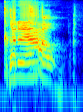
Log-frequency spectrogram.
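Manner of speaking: loud, high-pitched telling-off; high exasperated yell; exasperated shout. Acted. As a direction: yell it as if fed up with her antics. Repeats telling-off, much louder.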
